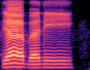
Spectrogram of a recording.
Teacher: ditandai dengan huruf ya yang bertemu dengan huruf alif kecil setelahnya maka ya harus kita panjangkan sepanjang dua harakat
